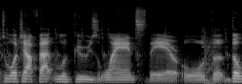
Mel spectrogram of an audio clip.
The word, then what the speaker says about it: Laguz: You have to watch out for that lagoo's lance there or the the leager's lance as I used to pronounce it.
